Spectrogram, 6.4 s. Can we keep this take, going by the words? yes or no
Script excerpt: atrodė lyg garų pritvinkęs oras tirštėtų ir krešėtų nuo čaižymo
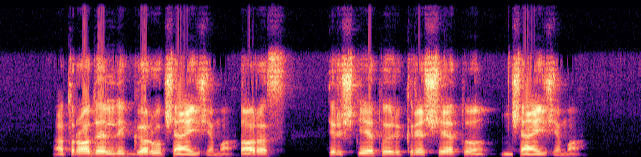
no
